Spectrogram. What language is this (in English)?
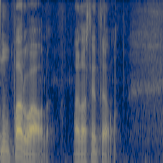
Portuguese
